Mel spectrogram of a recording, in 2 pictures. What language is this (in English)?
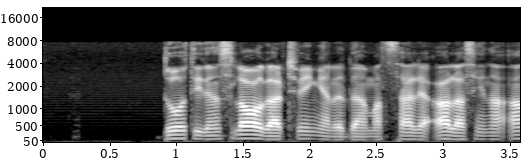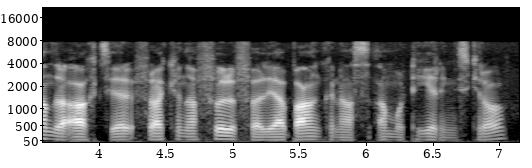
Swedish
